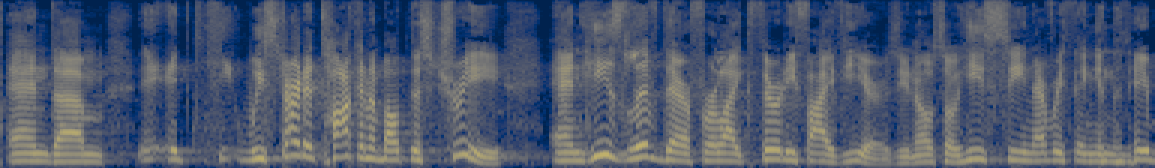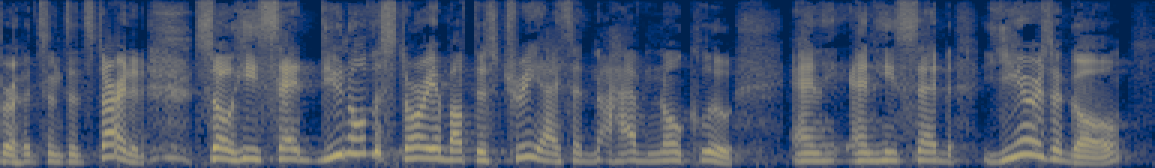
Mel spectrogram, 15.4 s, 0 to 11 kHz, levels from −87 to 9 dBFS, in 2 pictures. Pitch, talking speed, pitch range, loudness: 170 Hz, 215 wpm, 150-195 Hz, -23 LUFS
